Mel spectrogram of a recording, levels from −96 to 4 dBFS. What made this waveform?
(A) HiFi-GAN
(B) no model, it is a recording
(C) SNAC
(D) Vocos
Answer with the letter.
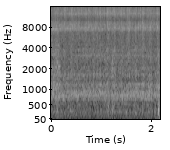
B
